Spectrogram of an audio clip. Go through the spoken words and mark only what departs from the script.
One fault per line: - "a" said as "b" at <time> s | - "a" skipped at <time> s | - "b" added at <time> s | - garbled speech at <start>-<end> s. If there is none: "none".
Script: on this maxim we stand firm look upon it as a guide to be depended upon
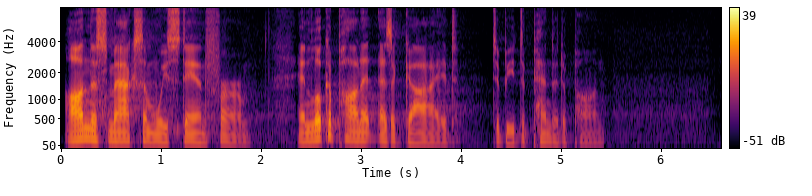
- "and" added at 2.4 s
